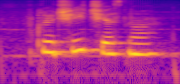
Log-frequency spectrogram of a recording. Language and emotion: Russian, neutral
